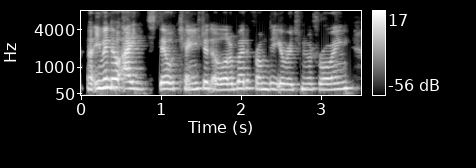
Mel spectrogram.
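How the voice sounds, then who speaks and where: Non-native woman in her 20s on a video call, chatty but pausing a lot, lots of uhs. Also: medium pitch, steady tone. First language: not English. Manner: hesitant, many pauses and fillers. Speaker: interview guest, game builder. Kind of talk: casual conversation.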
